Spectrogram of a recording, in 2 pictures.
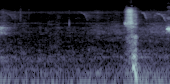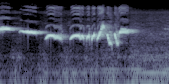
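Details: White-rumped shama singing in the ngelowo style: a sharp click, then a run of clear whistled notes, some sliding and some quick and warbled, lasting about two and a half seconds.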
